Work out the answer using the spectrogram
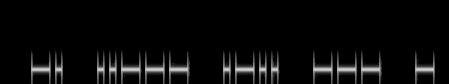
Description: Morse code, heard as a keyed tone, about 20 wpm, spaced as for 15 wpm, 700 Hz. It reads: N2LOT
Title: 088 Lesson 15g - Number 5 - Call Signs 20wpm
